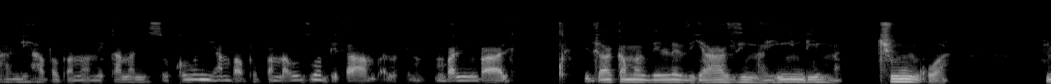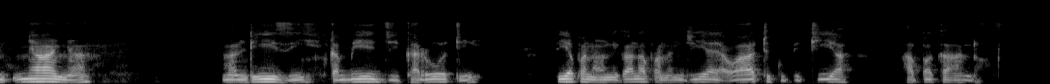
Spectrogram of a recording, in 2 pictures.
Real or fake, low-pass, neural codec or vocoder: fake; 7.2 kHz; codec, 16 kHz, 4 kbps, FunCodec, trained on LibriTTS, 50 frames a second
